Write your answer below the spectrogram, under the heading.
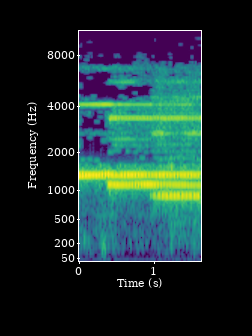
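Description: A parliament chamber's voting bell rings in one loud, unbroken electric tone with a bright, buzzing edge, holding steady for the whole stretch with no voices over it. It is rung to call a vote on a bill in its first reading.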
